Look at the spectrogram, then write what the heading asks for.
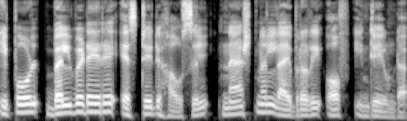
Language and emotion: Malayalam, neutral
